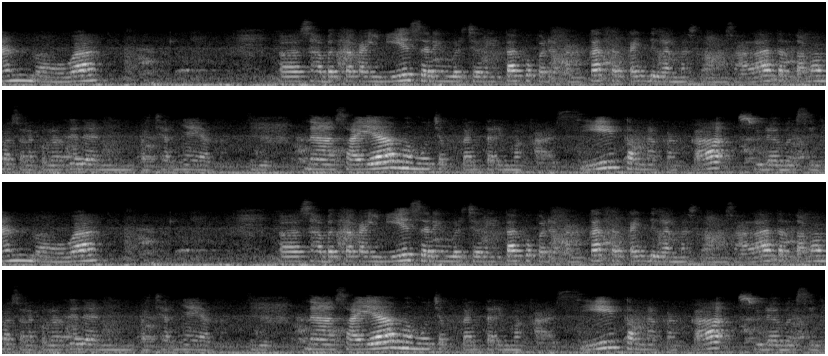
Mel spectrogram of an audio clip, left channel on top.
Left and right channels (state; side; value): identical; both; correlation 1.00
